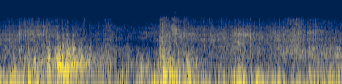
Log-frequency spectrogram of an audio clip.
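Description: Wind buffeting the microphone of a mountain bike descending a dirt downhill trail at speed. It is mixed with the rumble of the tyres and short knocks of the bike over rough ground, with a couple of louder gusts.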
